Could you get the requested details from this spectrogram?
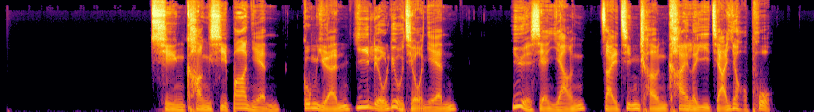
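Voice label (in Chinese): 国语 男声 专题（大气 厚重） 大气浑厚磁性 沉稳; 专题-同仁堂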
